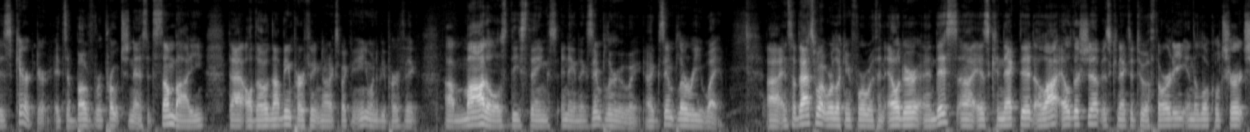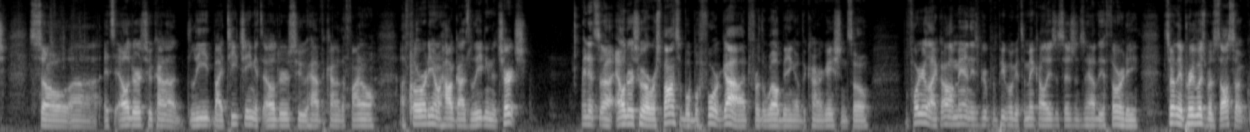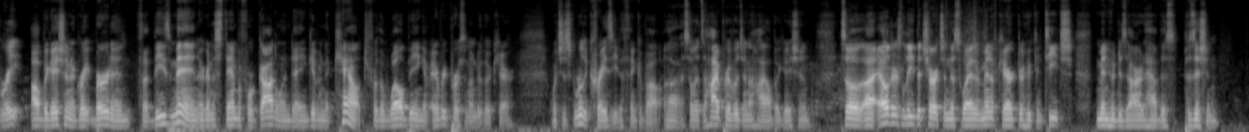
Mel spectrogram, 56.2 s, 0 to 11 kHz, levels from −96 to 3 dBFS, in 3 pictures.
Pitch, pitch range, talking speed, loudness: 115 Hz, 105-125 Hz, 205 wpm, -31 LUFS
